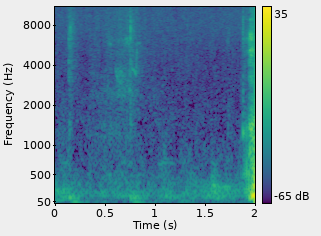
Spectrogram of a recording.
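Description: Near silence: quiet room tone with a few faint, brief low sounds, then a man's voice starting right at the end.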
